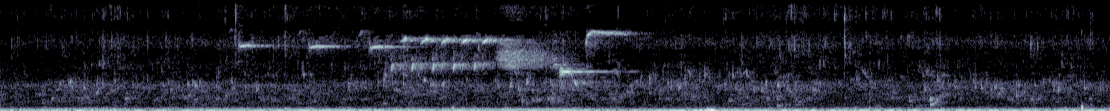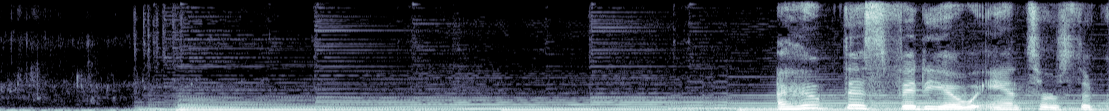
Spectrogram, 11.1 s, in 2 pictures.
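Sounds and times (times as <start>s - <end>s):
bird chirping: 1.2s - 4.5s.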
